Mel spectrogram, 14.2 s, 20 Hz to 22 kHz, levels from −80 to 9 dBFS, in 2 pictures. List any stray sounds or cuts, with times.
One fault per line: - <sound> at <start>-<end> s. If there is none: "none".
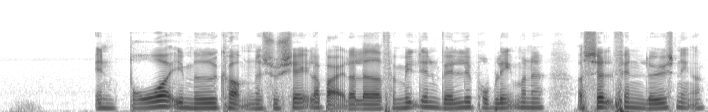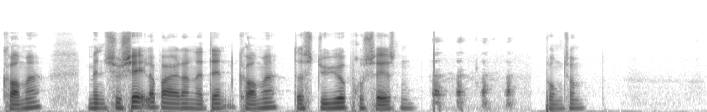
- laugh at 11.4-12.3 s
